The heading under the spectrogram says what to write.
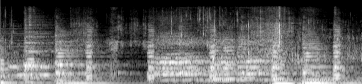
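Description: Sounds of drinking water: liquid sloshing and trickling with low gulping pulses, continuous for a few seconds at moderate loudness, no clear talking.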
